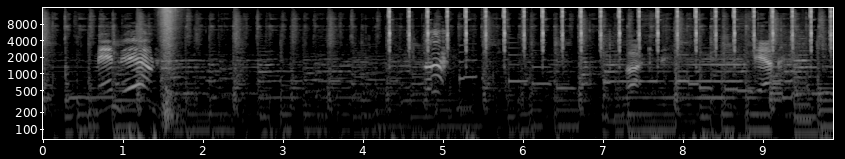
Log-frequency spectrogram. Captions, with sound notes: Man down. (ticking clock) Fuck. Yeah.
